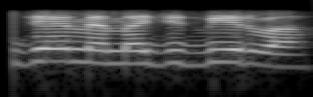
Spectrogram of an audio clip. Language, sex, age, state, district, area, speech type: Kashmiri, female, 30-45, Jammu and Kashmir, Anantnag, rural, conversation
